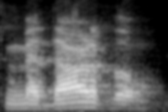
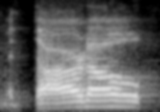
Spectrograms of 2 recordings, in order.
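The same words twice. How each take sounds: First: The name is said with a Spanish accent. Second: The name is said with an English accent. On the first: "you said it in Spanish" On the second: "most people say my name in English like"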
